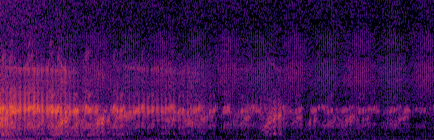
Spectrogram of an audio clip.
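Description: A chorus of small animals calling, a dense rapid croaking chatter that fades away steadily.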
